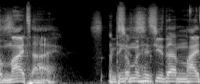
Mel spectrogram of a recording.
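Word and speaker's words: Mai Tai: did you drink it Muay Thai is that how you pronounced Muay Thai yeah no My Thai someone hits you that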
